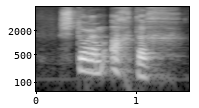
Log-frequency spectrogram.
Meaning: stormy, tempestuous
- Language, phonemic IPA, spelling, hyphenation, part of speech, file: Dutch, /ˈstɔrmˌɑx.təx/, stormachtig, storm‧ach‧tig, adjective, Nl-stormachtig.ogg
